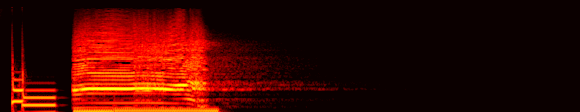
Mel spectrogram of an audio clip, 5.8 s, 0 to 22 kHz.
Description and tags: Synthesized version of drone siren from Oblivion (2013) movie.
This is a funny one.
Synth: U-HE Zebra
Processing: none
Sample: cow's lowing
Processing: distortion, time-stretch, pitch correction, reverberation
cow, oblivion, ui, blip, communication, drone, processed, signal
